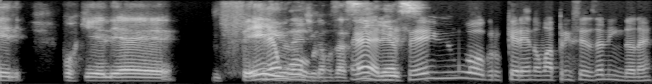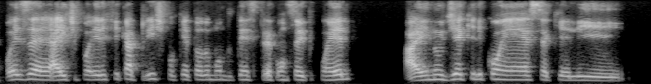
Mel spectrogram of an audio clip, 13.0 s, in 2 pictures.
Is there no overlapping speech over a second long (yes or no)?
no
